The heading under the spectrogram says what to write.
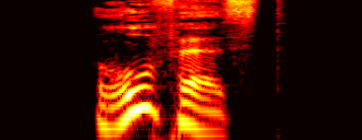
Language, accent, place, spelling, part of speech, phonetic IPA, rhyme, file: German, Germany, Berlin, rufest, verb, [ˈʁuːfəst], -uːfəst, De-rufest.ogg
- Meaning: second-person singular subjunctive I of rufen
